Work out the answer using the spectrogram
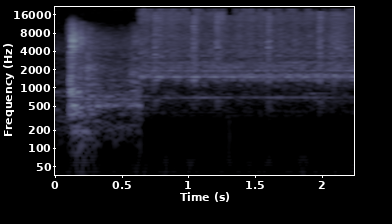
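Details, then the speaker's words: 1999 Sony VAIO floppy drive booting a modern Linux kernel with BusyBox from floppy: soft whirring spin-up, then light irregular head-stepping ticks while loading the initramfs; drive reading normally. "And you can hear the floppy spinning as it loads Linux from the floppy disk. Okay, now it's loading the initramfs from the floppy disk."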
